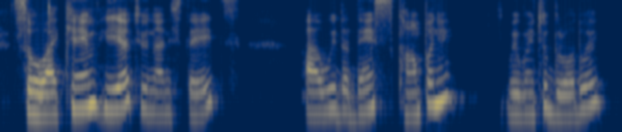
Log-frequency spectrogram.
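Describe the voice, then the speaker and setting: At a moderate pace, a dark, mellow voice with a Portuguese accent and ordinary pitch variation comes through on a very clean recording with a silent background. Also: woman, medium pitch for a woman. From Brazil (Salvador, Bahia). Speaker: dietitian nutritionist. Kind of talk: casual interview chat.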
